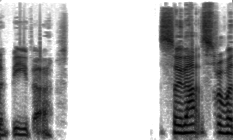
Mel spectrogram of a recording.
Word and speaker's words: Belvoir: decided to call it Beaver. So that's sort of where the name originates from. reason why, you know, it it definitely doesn't um it's not said how it's spelled, but Beaver's just got a long litany of fascinating history.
